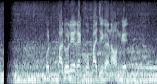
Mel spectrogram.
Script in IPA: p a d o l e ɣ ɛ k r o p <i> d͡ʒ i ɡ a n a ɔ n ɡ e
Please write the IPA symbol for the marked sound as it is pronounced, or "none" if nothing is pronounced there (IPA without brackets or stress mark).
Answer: a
